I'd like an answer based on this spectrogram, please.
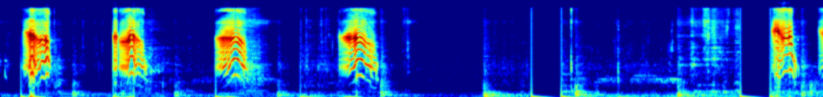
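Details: Frog calls used to lure birds and domestic fowl: four strong, buzzy notes falling in pitch, about one per second, then a pause with faint knocks before one more call at the end.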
